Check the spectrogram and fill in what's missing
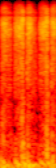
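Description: Sandpaper is rubbed back and forth on a piece of wood, pressing lightly and heavily to produce different rubbing sounds. Short, bright, hissing scrapes repeat in quick strokes, mostly high-pitched with a faint low rumble beneath.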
